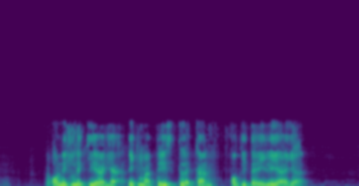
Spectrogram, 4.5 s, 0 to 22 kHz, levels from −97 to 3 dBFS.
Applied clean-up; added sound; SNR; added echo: neural mask model DeepFilterNet 3.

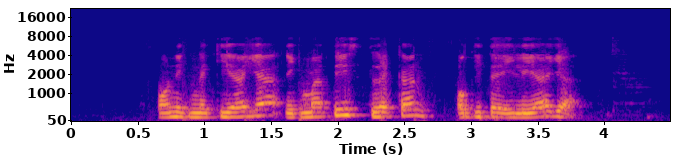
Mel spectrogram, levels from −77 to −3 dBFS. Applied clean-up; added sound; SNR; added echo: neural separator model SepFormer DNS4.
